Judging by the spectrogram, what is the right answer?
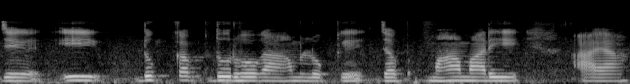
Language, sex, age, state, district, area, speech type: Hindi, female, 60+, Bihar, Madhepura, rural, spontaneous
